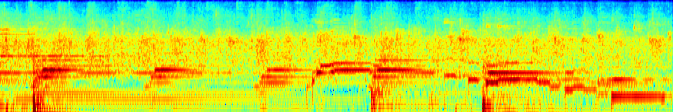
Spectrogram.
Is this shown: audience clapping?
yes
